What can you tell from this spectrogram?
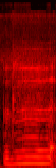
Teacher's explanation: Whereas th, I have to have that interdental tongue position. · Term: voice TH sound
